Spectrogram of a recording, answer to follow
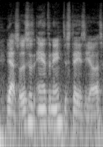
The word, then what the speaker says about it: Distasio: But yeah, so this is Anthony Distasio. That's how you pronounce it, right?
